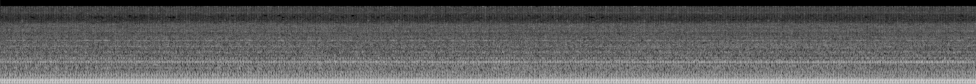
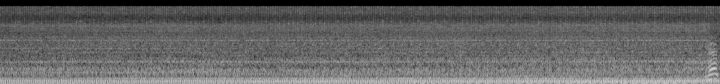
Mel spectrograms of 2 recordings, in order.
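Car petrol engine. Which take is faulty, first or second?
second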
